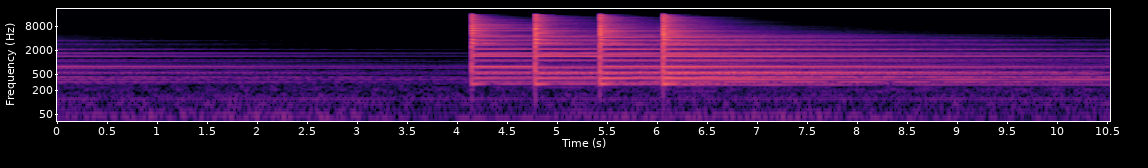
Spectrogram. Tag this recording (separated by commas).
Music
